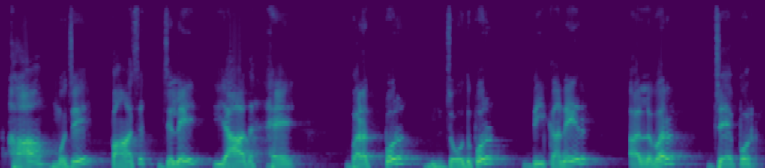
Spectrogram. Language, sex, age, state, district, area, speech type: Hindi, male, 18-30, Rajasthan, Karauli, rural, spontaneous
